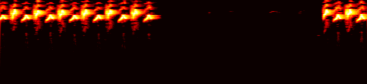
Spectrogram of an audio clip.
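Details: Cinereous tit, small and agile with fairly loud voice, delivering a steady string of sharp, high double notes for over two seconds, a long silence, then the same rhythmic notes resuming.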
